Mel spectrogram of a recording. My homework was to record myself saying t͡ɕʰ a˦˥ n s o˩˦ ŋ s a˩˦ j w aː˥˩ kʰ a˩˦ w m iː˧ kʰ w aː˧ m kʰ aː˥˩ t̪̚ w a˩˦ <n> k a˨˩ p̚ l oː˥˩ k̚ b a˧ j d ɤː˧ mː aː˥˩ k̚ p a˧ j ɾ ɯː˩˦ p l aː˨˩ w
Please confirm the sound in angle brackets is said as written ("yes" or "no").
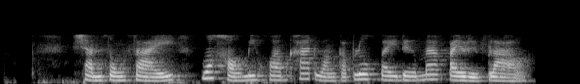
no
